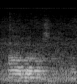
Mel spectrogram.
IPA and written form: ˈhaəbaʊt (How about)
